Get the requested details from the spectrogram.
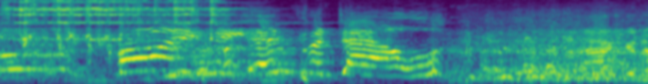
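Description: A woman shouts excitedly.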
